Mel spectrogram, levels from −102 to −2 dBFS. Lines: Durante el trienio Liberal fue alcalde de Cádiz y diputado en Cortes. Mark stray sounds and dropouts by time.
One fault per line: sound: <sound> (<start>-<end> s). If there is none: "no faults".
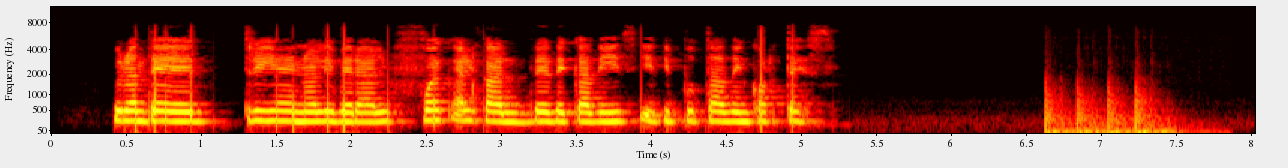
sound: thud (6.6-7.9 s)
